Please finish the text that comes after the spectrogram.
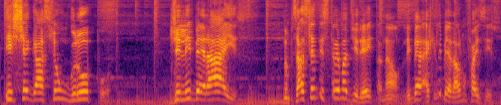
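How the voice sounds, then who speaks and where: Male talk radio host from Brazil, sarcastic and combative, animated delivery, faint music underneath. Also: sits high, fairly quick. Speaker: radio commentator. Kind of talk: opinionated talk radio commentary.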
